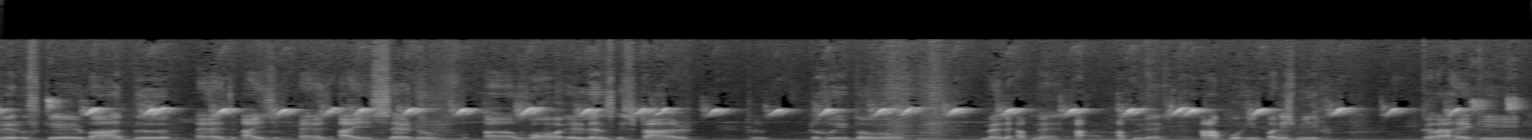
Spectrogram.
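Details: Adult male speaking Hindi; stammering.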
